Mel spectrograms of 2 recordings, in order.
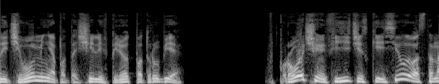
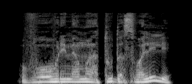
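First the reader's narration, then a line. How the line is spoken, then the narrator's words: Relieved exhale. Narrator (Russian): выдохнул напарник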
